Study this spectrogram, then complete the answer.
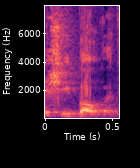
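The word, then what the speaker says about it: שיבולת: Say Shibolet. Can you say Shibolet? They can't say Shibolet. They can't pronounce it.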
